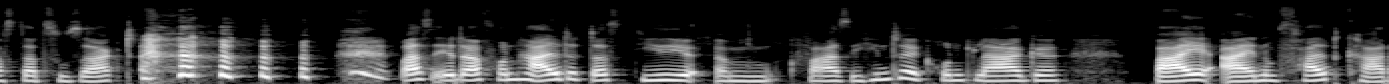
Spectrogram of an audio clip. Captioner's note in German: gelächter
